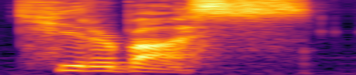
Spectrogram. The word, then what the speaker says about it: Kiribati: cuter boss it's pronounced kirbas for someone then why is there a t in an i this is like the Welsh and Irish all over again weird reason the ti makes an S sound God language is stupid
